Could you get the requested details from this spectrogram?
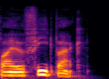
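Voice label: "biofeedback", English, uk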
